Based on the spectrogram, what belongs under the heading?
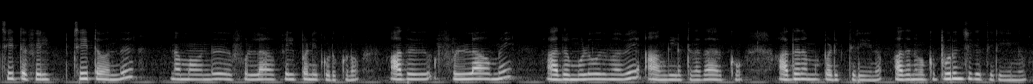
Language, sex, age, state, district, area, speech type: Tamil, female, 18-30, Tamil Nadu, Chennai, urban, spontaneous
